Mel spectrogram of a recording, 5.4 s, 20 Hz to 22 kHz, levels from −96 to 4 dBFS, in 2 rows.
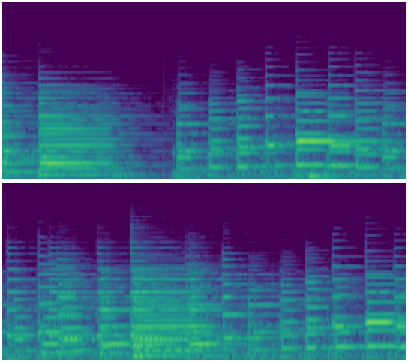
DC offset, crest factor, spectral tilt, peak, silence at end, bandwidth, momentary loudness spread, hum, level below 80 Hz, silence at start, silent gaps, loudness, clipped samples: under 0.1%; 16 dB; -8 dB/octave; -12 dBFS; 0 s; 8 kHz; 12 LU; none; -52 dBFS; 0 s; none; -29 LUFS; under 0.1%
